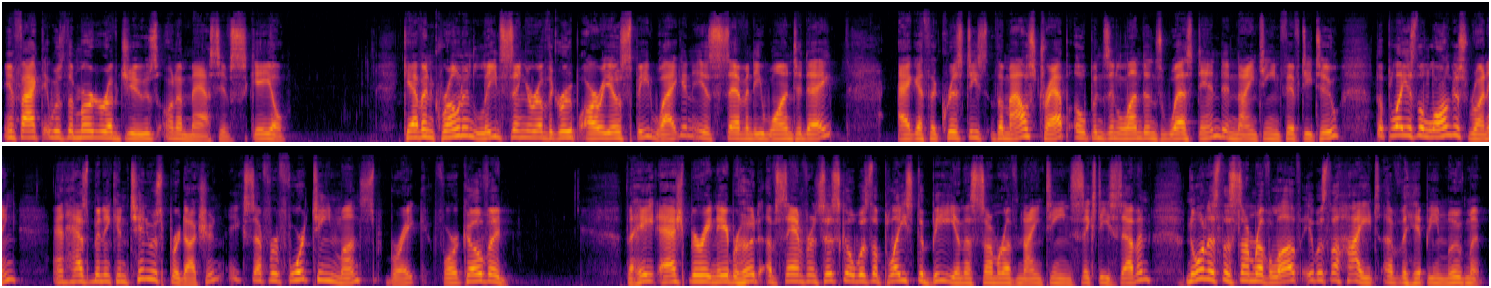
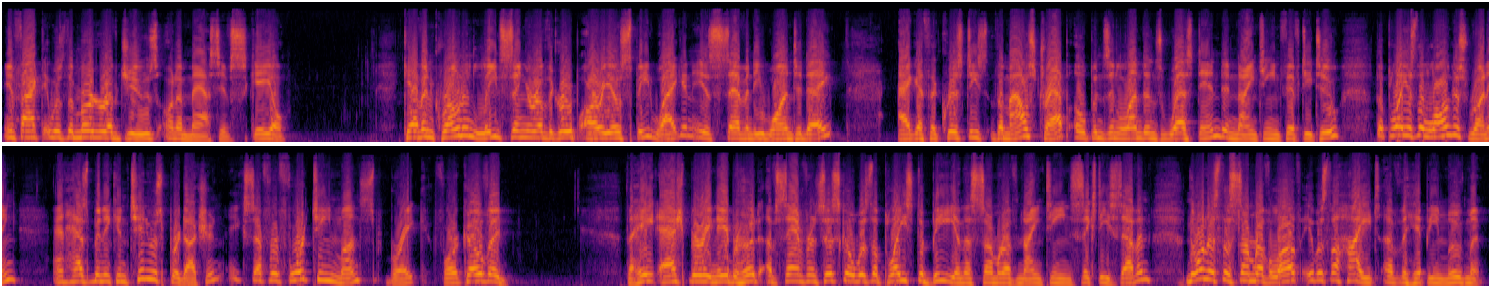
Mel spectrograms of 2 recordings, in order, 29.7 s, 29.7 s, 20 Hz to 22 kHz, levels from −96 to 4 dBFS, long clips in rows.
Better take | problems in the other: first | distortion; heavy; 11% of the sound clipped

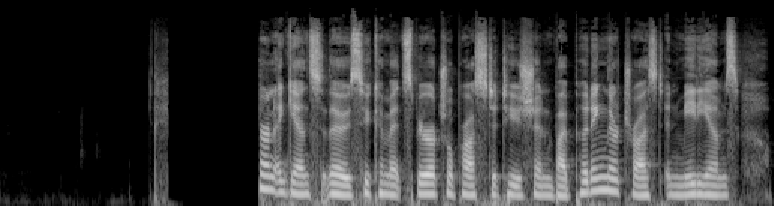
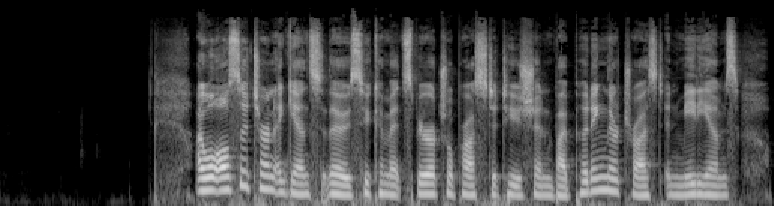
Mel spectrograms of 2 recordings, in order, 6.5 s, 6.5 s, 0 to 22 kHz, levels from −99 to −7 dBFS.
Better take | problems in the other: second | audio cutting out; at 1.5 s for 1 s

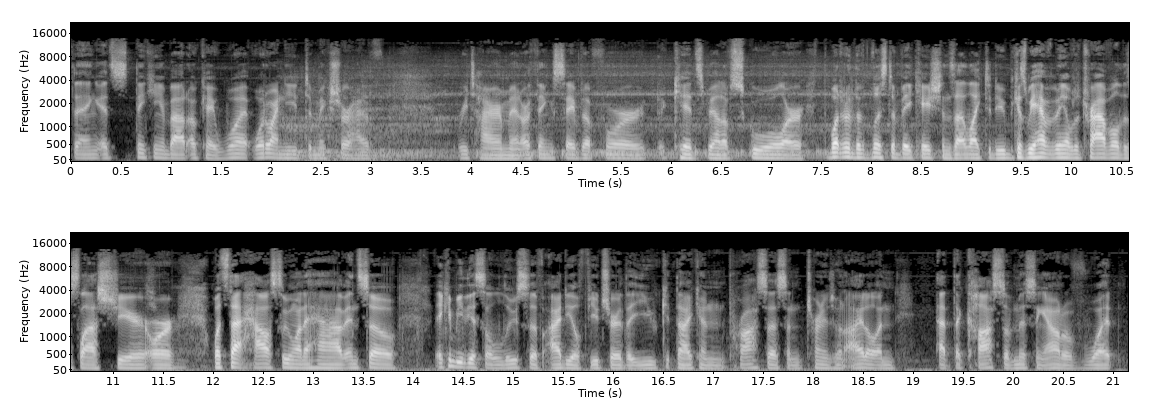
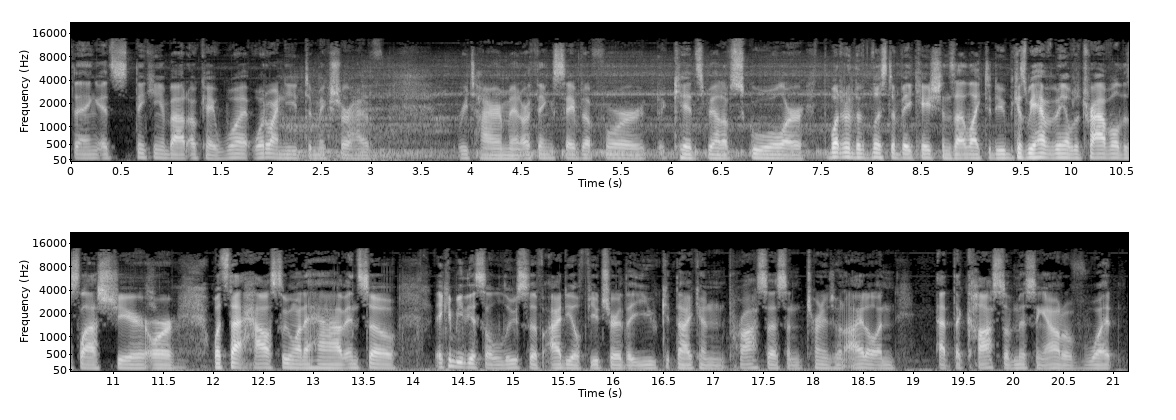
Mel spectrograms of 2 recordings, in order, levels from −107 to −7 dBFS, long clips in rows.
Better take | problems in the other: neither | household noises; noticeable; throughout; 20 dB below the speech; the same in both

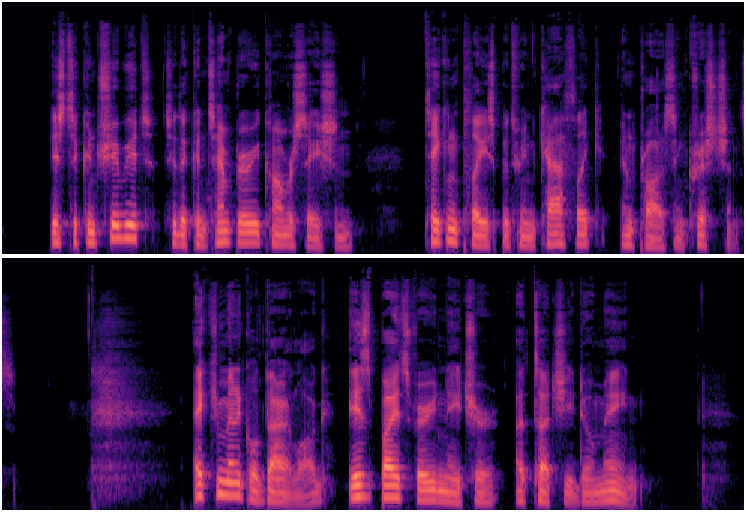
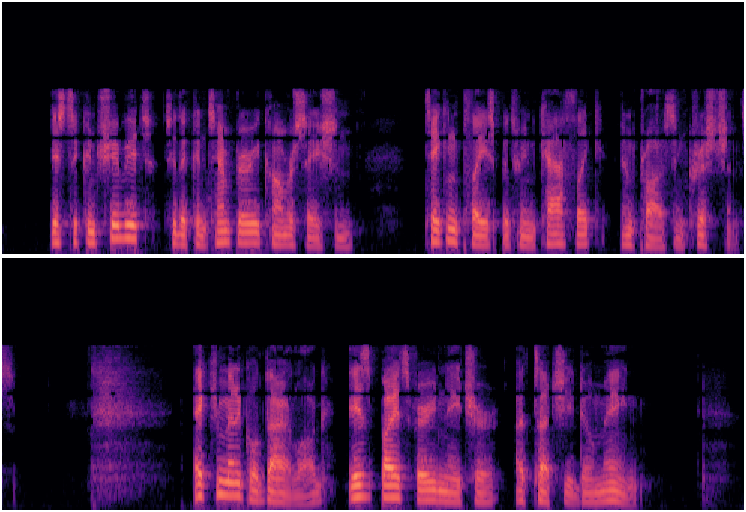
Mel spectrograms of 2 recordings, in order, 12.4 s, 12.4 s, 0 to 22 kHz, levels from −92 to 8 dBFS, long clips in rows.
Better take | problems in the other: first | garbled, watery; badly; nothing above 6 kHz

